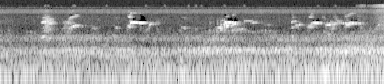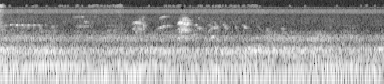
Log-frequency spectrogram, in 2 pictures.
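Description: Small birds chirping on and off in short, high calls over a steady low background hum.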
